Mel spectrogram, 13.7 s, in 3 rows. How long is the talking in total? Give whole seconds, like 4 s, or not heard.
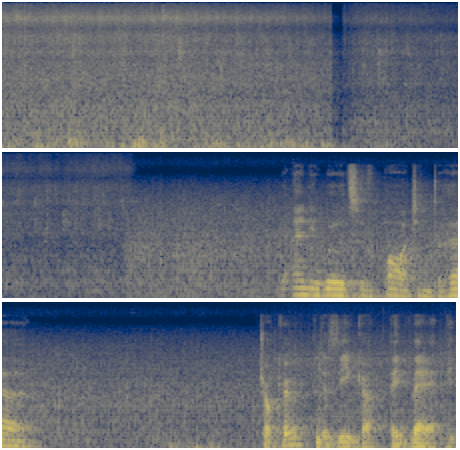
4 s.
